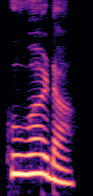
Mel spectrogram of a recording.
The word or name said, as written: ಕೂವಾಡ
